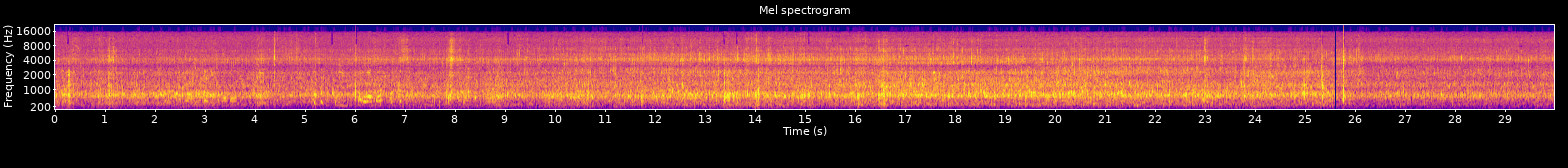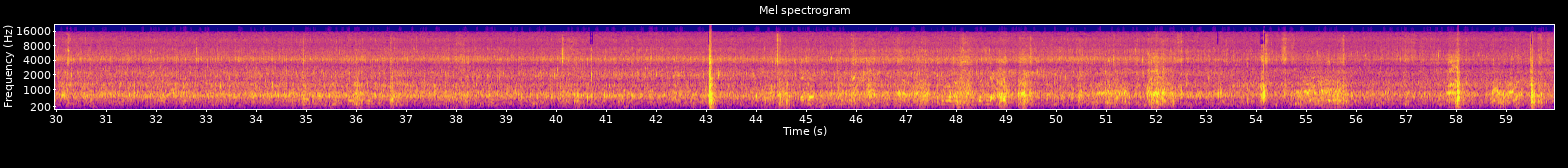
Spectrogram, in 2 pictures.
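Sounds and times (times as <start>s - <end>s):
running water gurgling: 0.0s - 59.9s.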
